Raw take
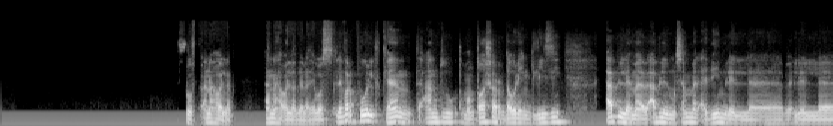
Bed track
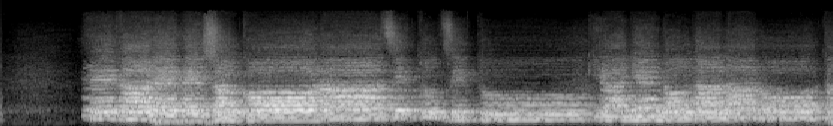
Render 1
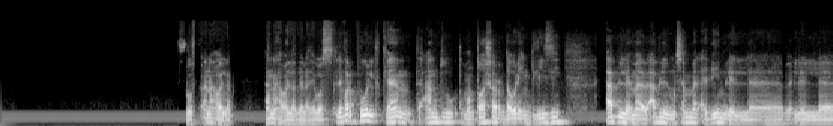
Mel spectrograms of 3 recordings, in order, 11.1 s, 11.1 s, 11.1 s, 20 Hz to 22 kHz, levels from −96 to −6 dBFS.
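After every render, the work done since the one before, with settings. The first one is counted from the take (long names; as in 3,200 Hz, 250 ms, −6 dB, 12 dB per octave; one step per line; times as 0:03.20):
hum removal 50 Hz, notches 2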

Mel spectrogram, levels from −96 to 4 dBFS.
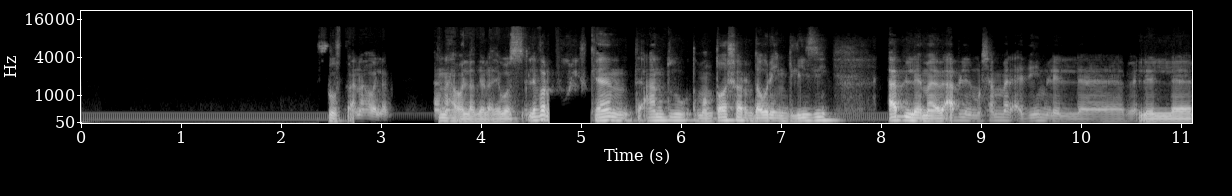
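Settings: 0:02.72–0:03.58: four-pole ladder high-pass 330 Hz, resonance 35%
0:04.67–0:05.10: Chebyshev high-pass with heavy ripple 1,200 Hz, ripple 3 dB
0:08.70–0:10.57: three-way crossover with the lows and the highs turned down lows −15 dB, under 490 Hz, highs −14 dB, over 3,500 Hz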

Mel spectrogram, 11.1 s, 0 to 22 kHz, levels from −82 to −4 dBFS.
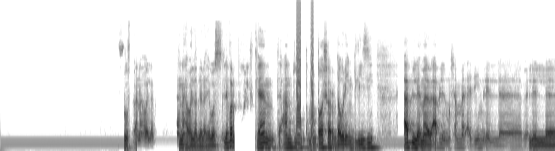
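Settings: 0:05.85–0:06.30: wrap-around overflow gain 15 dB
0:08.90–0:09.95: low-pass filter 2,700 Hz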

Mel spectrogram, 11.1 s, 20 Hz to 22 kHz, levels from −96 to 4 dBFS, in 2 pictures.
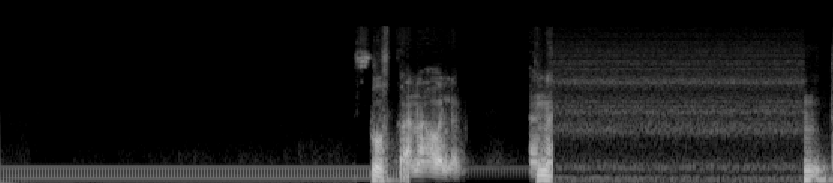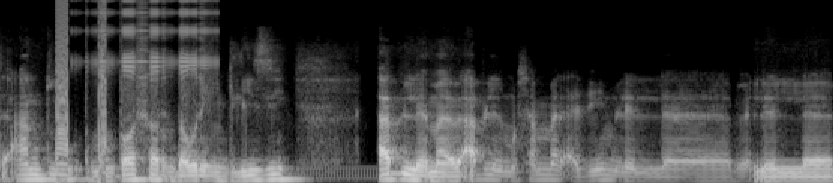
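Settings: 0:02.50–0:02.98: parametric band 910 Hz +10.5 dB 1.1 octaves
0:03.68–0:05.36: fill with room tone
0:06.02–0:07.01: samples sorted by size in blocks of 8 samples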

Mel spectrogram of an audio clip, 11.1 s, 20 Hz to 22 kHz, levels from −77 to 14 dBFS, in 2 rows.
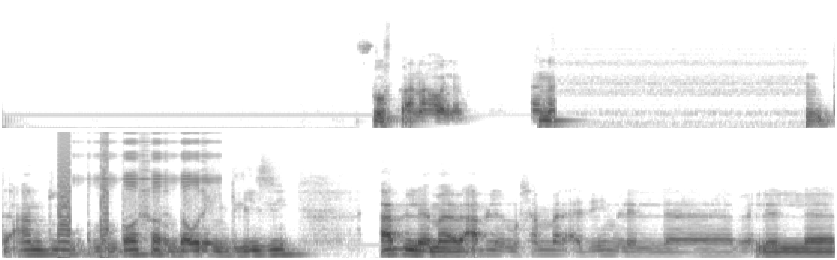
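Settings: mains-hum notches 50/100/150/200/250/300 Hz
comb filter 4.5 ms, depth 51%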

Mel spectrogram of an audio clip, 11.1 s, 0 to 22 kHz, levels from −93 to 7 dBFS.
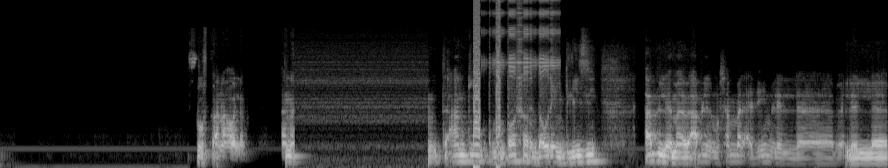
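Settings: brickwall limiter −11 dBFS, peak gain reduction 9 dB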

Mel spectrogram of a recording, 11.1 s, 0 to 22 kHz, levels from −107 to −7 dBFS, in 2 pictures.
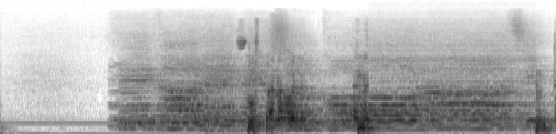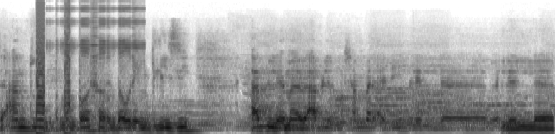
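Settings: mix in bed track −13 dB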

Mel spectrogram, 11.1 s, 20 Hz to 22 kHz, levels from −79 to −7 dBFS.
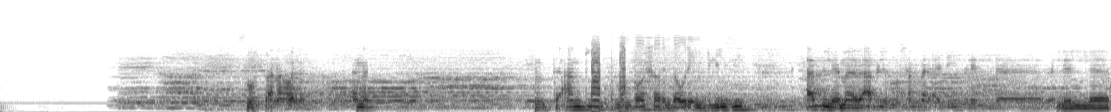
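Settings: high-frequency loss of the air 480 metres
feedback delay with all-pass diffusion 478 ms, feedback 50%, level −14.5 dB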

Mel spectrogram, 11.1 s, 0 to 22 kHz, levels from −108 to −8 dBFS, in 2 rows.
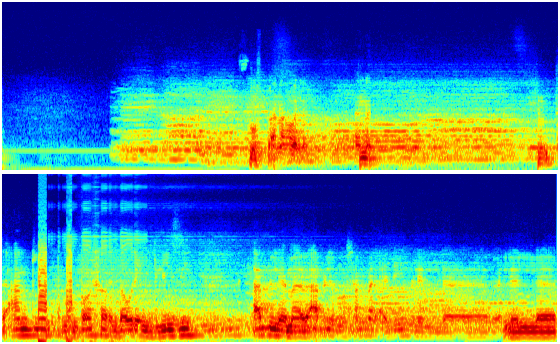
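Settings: level +8.5 dB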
